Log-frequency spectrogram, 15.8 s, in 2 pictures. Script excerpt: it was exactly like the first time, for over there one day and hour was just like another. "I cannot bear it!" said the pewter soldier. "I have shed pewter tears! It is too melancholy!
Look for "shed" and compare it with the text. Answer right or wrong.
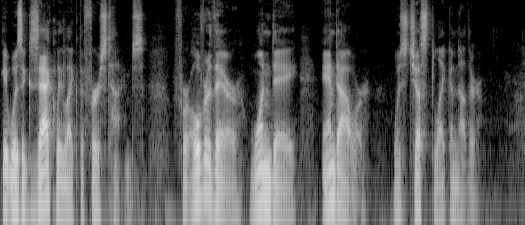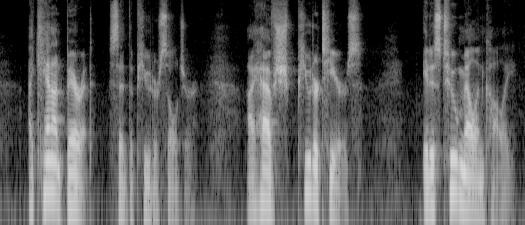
wrong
